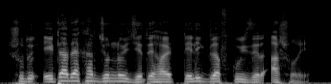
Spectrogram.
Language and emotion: Bengali, neutral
